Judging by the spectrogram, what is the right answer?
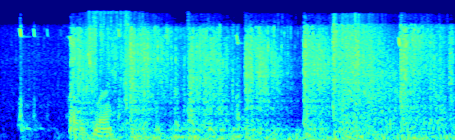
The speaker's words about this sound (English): Somebody's shooting at us. No, that was me shooting.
